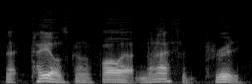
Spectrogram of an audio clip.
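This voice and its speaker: A man's voice: on the low side, lively intonation, normal speed, warm tone, no room sound. A man voicing a sly, friendly cricket in a folktale, coaxing and persuading in a casual way. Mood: helpful, persuasive. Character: sly, friendly cricket posing as a helpful barber. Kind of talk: animated oral folktale telling.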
